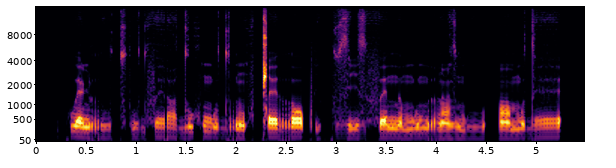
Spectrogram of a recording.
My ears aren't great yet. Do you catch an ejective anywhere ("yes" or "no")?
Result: yes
